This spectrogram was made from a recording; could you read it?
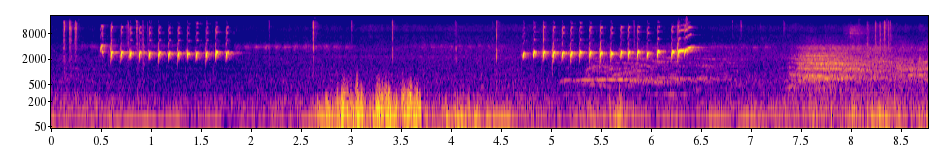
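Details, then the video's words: Two rapid runs of high, evenly spaced chirps from a green starling, the second ending in a rising flourish, with a person speaking briefly between them. "Green Starling Chirping Sound"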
